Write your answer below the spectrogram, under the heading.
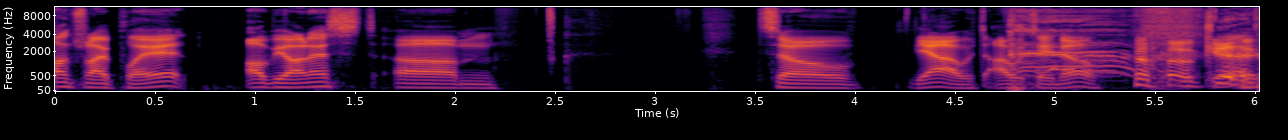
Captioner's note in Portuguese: risos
